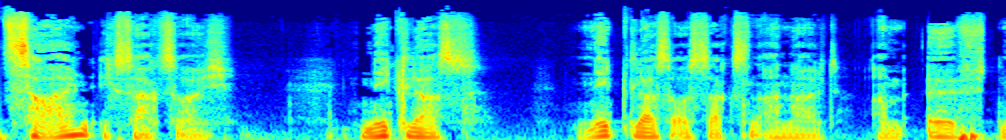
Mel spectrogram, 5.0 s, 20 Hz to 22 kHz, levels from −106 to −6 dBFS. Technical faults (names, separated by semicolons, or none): none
